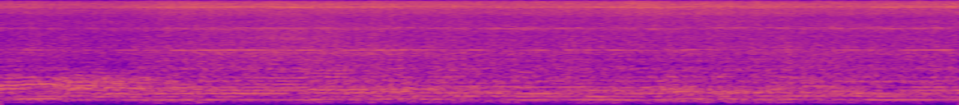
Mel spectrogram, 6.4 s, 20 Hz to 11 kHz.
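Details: Kirby G5 vacuum after full refurbishment with all-new genuine parts (belt, brush roll, bags), first switch-on: steady high whirring motor with smooth even airflow hiss, no rattles or surging; normal running.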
